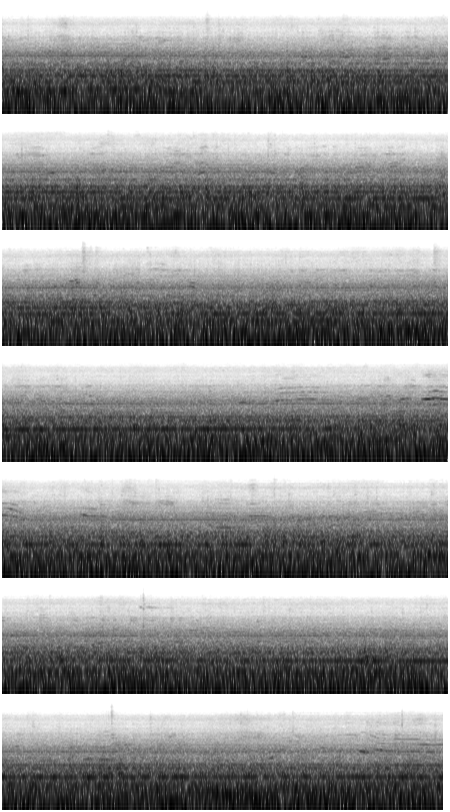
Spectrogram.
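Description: Steady engine and road noise of a vehicle driving along at an even speed, heard from inside the cab: a continuous low rumble with a constant engine drone.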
